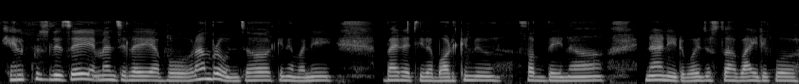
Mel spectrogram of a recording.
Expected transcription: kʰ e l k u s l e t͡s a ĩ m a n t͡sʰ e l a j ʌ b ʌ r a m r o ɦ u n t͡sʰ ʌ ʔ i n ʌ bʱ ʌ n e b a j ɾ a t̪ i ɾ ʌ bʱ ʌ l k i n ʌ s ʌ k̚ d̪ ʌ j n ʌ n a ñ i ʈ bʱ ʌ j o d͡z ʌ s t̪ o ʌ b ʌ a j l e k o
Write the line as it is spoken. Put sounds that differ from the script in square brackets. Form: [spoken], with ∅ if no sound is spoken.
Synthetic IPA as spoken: kʰ e l k u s l e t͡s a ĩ m a n t͡sʰ e l a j ʌ b ʌ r a m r o ɦ u n t͡sʰ ʌ [k] i n ʌ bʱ ʌ n e b a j ɾ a t̪ i ɾ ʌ bʱ ʌ [ɽ] k i n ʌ s ʌ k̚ d̪ ʌ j n ʌ n a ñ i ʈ bʱ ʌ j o d͡z ʌ s t̪ o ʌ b ʌ a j l e k o

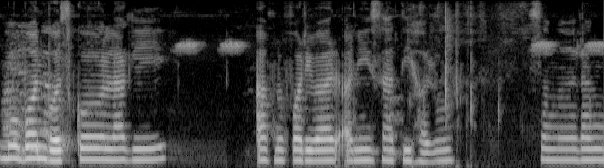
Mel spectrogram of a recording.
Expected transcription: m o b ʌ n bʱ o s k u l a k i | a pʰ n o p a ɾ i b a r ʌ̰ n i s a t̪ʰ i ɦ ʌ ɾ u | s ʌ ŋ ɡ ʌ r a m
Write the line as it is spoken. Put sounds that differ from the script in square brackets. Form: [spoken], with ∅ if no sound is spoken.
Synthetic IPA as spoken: m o b ʌ n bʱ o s k [o] l a [ɡ] i | a pʰ n o p [ʌ] ɾ i [w] a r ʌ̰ n i s a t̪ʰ i ɦ ʌ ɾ u | s ʌ ŋ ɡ ʌ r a [ŋ]

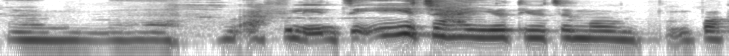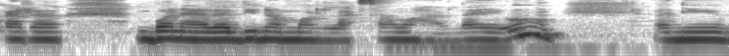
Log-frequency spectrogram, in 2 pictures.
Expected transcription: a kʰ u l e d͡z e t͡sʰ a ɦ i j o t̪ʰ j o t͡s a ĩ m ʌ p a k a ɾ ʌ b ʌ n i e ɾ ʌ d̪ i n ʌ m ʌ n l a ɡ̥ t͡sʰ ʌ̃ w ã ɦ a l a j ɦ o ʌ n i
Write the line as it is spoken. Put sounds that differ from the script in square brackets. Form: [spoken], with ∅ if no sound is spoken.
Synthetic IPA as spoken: a [pʰ] u l e d͡z e [t͡s] a ɦ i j o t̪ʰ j o t͡s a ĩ m ʌ p [ʌ] k a ɾ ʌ b ʌ n [a] e ɾ ʌ d̪ i n ʌ m ʌ n l a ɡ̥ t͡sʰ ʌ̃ w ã ɦ a l a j ɦ o ʌ n i

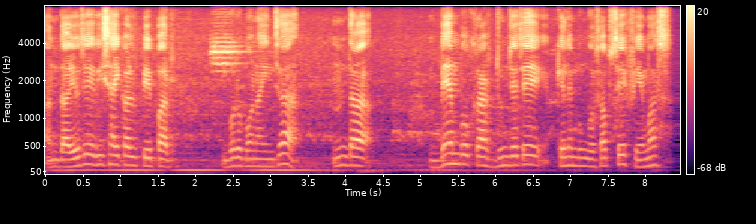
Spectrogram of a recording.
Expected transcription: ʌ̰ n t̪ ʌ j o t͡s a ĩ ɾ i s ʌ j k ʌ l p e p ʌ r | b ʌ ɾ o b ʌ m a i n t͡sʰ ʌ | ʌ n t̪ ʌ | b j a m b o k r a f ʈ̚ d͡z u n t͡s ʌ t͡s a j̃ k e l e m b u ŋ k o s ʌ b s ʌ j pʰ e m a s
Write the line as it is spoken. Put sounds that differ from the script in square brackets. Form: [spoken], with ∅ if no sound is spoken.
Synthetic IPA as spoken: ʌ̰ n t̪ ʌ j o t͡s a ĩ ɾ i s [a] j k ʌ l p e p ʌ r | b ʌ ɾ o b ʌ [n] a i n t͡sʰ ʌ | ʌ n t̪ ʌ | b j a m b o k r a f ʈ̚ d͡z u n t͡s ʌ t͡s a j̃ k e l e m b u ŋ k o s ʌ b s ʌ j pʰ e m [ʌ] s

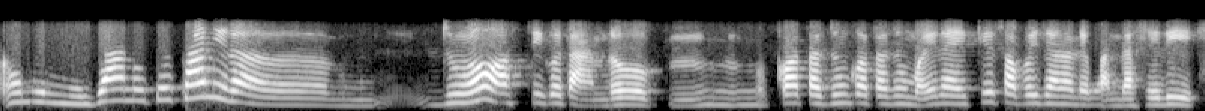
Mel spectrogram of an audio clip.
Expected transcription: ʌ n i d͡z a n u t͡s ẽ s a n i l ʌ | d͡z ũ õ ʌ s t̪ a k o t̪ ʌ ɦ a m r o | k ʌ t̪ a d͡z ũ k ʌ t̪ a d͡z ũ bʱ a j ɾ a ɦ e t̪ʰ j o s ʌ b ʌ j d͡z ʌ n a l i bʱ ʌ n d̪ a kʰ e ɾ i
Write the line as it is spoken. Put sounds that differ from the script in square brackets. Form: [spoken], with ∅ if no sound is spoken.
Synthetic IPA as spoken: ʌ n i d͡z a n u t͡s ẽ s a n i [ɾ] ʌ | d͡z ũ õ ʌ s t̪ [i] k o t̪ ʌ ɦ a m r o | k ʌ t̪ a d͡z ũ k ʌ t̪ a d͡z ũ bʱ [ʌ] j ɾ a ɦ e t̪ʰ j o s ʌ b ʌ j d͡z ʌ n a l [e] bʱ ʌ n d̪ a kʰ e ɾ i

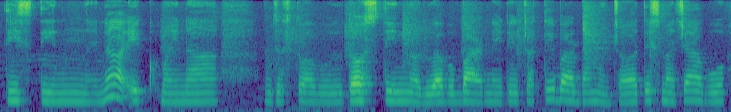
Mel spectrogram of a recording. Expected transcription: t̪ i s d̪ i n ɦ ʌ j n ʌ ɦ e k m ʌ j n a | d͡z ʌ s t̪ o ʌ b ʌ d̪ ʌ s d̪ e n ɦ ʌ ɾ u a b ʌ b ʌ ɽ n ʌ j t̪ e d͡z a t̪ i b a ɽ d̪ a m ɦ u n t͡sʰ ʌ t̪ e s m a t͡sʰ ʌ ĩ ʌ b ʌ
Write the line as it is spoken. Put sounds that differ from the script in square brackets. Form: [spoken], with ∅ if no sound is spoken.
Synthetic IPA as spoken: t̪ i s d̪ i n ɦ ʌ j n ʌ [∅] e k m ʌ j n a | d͡z ʌ s t̪ o ʌ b ʌ d̪ ʌ s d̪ [i] n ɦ ʌ ɾ u [ʌ] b ʌ b [a] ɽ n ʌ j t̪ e d͡z [ʌ] t̪ i b a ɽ d̪ a m ɦ u n t͡sʰ ʌ t̪ e s m a [t͡s] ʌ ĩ ʌ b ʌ

